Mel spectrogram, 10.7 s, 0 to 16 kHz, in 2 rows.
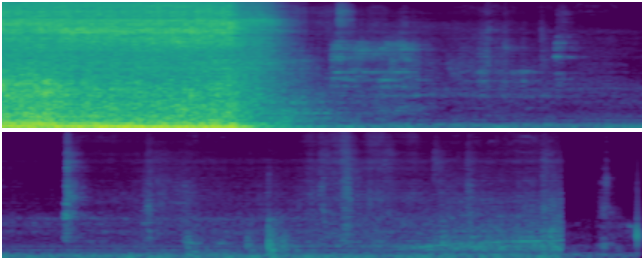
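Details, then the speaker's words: Ford 460 big block V8 in an F-100, first start: runs loud and even about two seconds with no knock or miss, then shuts off; healthy motor, normal running. "I am super excited to hear that 460 firearp I hope everyone else enjoyed that as well uh now that we know we have a good healthy motor it means we can really move forward with the project"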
